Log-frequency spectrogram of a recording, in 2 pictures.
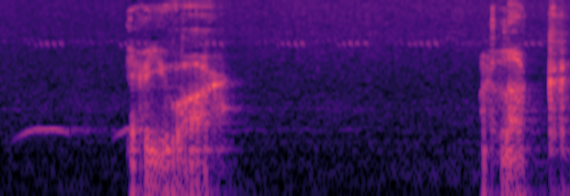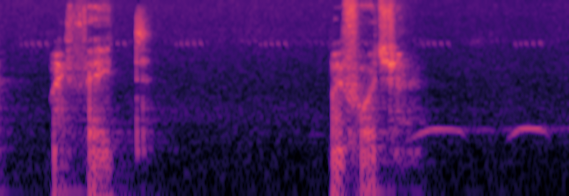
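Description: A man speaks in a low, calm voice nearby.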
